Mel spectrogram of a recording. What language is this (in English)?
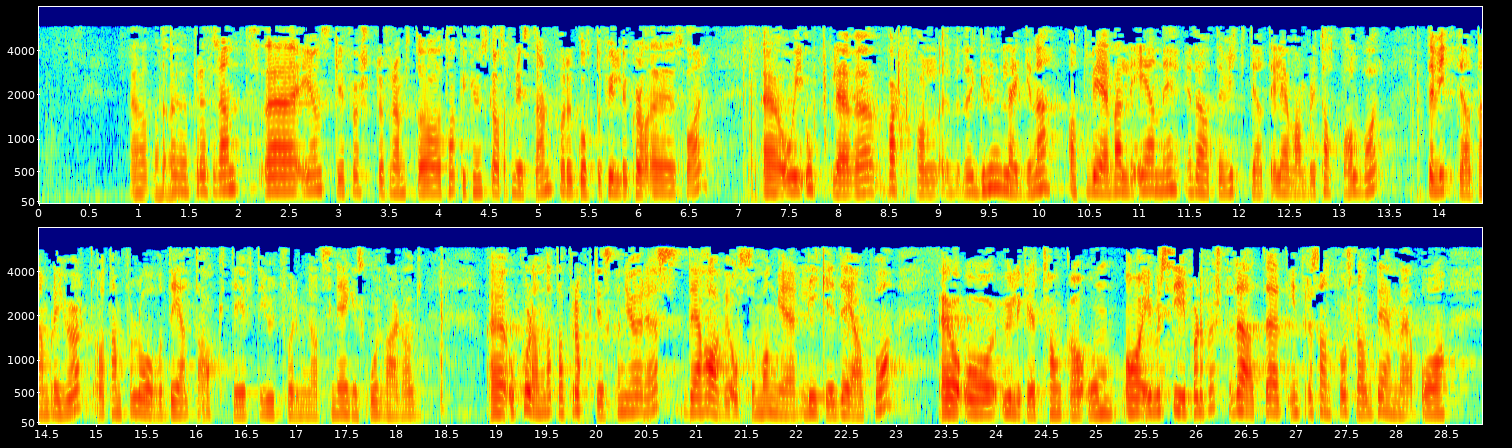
Norwegian Bokmål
